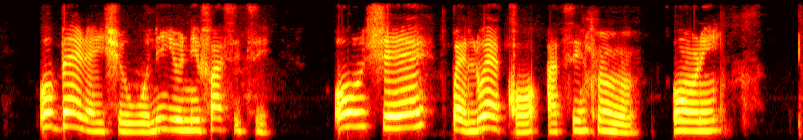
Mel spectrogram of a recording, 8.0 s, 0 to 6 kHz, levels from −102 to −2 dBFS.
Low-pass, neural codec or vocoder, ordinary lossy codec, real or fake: 5.4 kHz; none; none; real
